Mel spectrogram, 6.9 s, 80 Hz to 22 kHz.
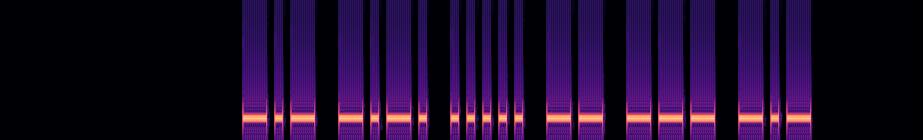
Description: Morse code, heard as a keyed tone, about 20 wpm, 700 Hz. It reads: KC5MOK
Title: USA Call Signs - 6 Characters - Repeated 3x - 20wpm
